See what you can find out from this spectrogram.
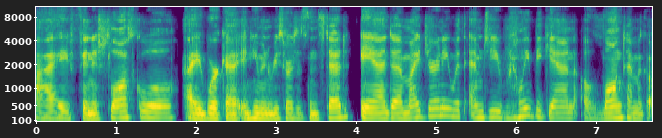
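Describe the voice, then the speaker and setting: A woman's very deep, low-pitched voice with an American accent, at a moderate pace, with fairly even intonation and hardly any pauses. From California, US West Coast. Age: 40s. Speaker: patient with a chronic illness. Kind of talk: personal testimony.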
